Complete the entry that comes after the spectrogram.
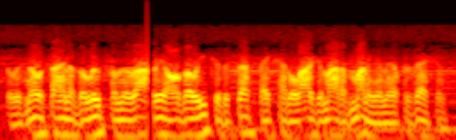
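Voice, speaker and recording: A very deep-voiced detective speaks quick, clipped and flat, with a bright edge to the voice. The sound is a muffled old radio broadcast with faint hiss. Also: male voice. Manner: clipped, flat, matter-of-fact delivery. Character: terse, calm male police detective. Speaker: detective and narrator. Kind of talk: 1950s radio police drama.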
